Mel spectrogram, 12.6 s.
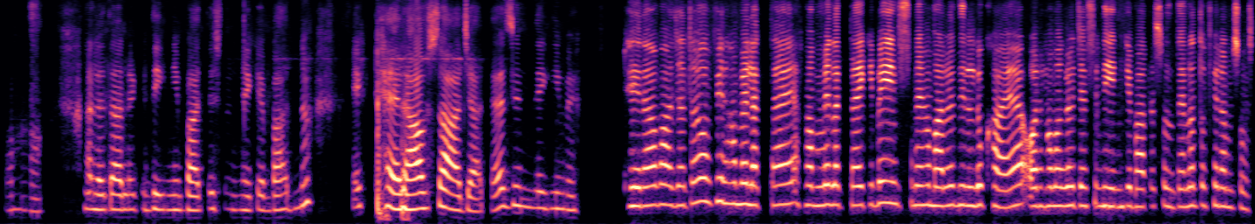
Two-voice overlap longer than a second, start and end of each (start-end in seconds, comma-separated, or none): none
